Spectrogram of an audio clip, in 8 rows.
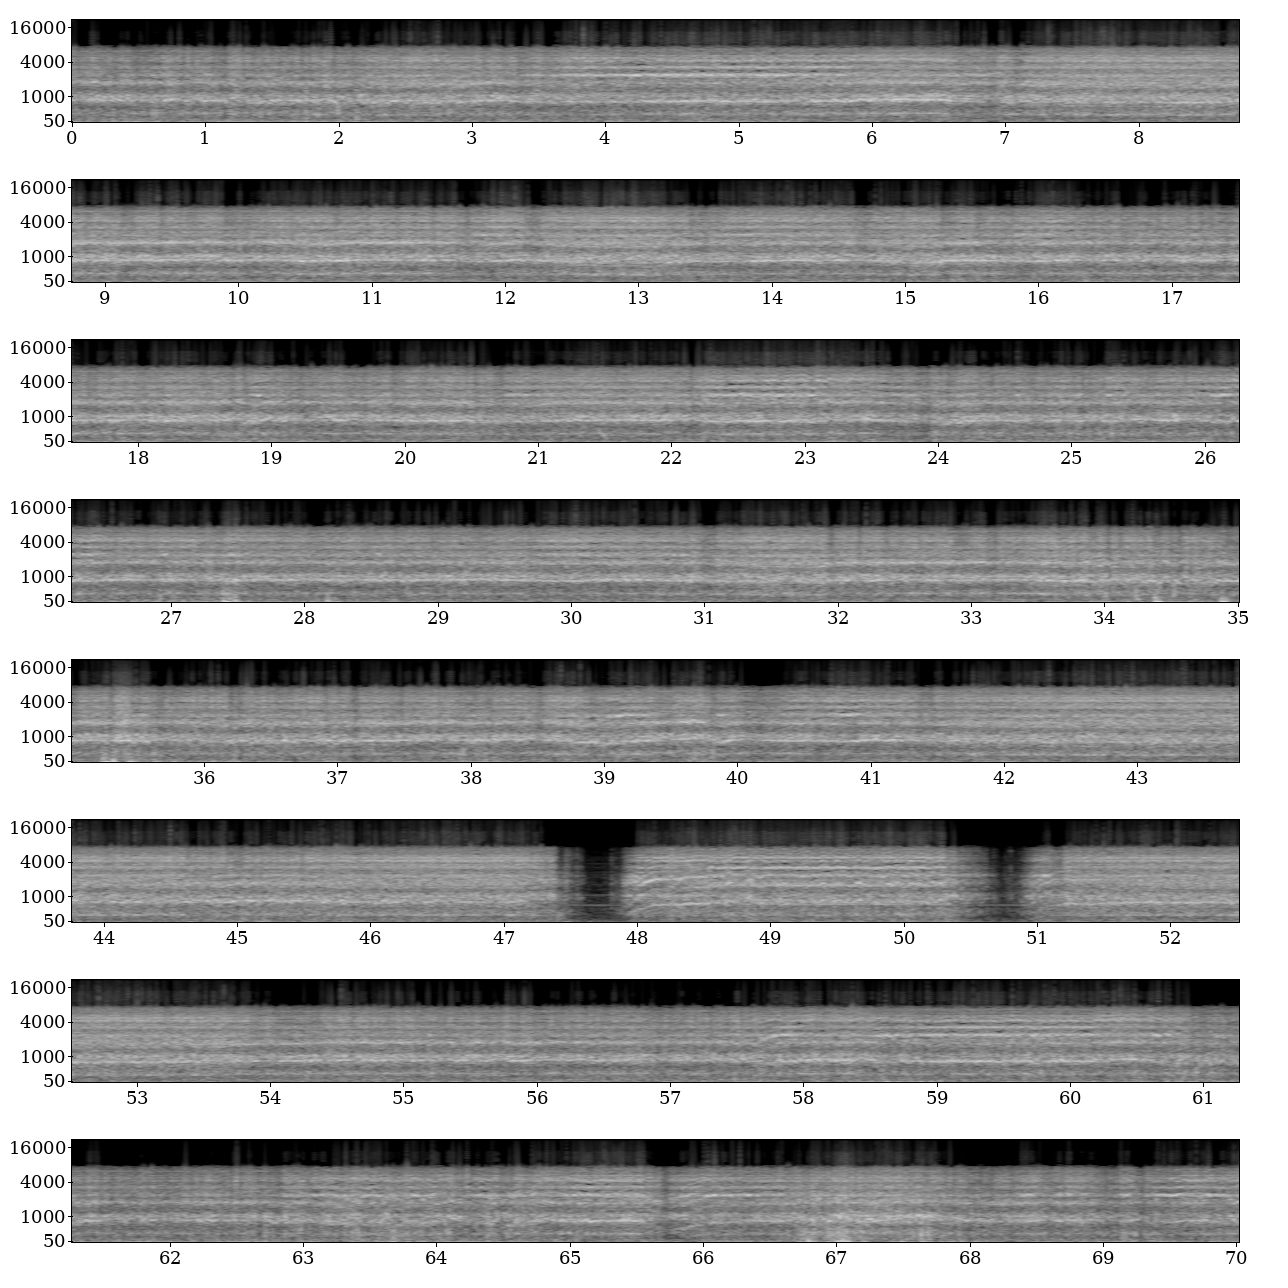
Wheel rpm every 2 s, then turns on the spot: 230, 210, 210, 220, 220, 230, 210, 220, 230, 230, 220, 220, 230, 230, 230, 220, 230, 220, 220, 230, 220, 200, 200, 150, 180, 120, 200, 230, 230, 210, 220, 220, 190, 230, 220.
none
